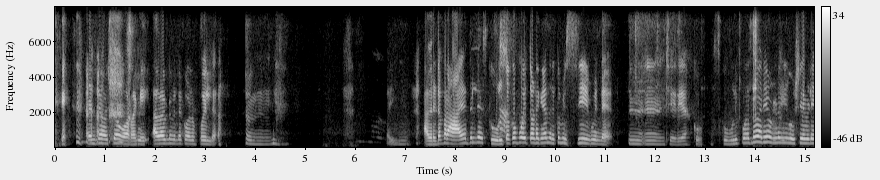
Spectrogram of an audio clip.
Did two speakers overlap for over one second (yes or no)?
no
